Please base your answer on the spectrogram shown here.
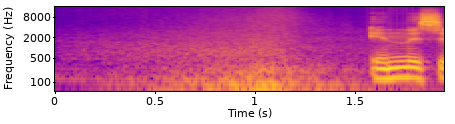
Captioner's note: logo whooshing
